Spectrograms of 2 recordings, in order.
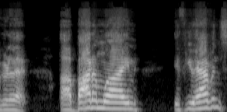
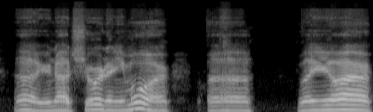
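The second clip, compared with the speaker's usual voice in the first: put-on gruff movie hero voice, lower; 4 semitones lower, 3 dB quieter than usual. Imagining the hero meeting a grown-up sidekick again: Harrison Ford impression. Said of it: "Trying to do Harrison Ford's".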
